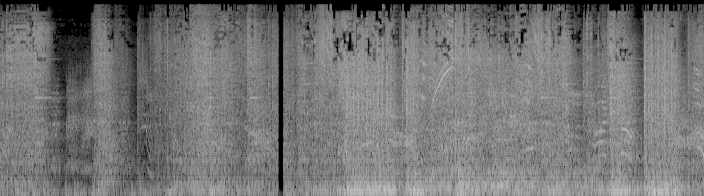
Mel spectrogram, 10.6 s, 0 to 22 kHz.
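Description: Plasma ball secondary fire in Half-Life 2, loud and dense with booming bursts and crackling energy, a brief silent dropout midway, then a sustained roaring wash of combat noise.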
